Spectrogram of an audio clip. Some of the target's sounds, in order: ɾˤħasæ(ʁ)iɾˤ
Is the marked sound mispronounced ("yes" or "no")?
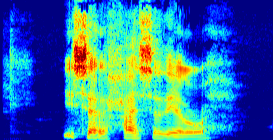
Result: yes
